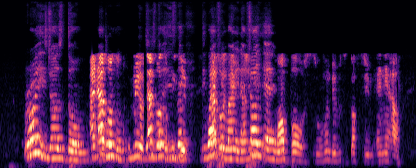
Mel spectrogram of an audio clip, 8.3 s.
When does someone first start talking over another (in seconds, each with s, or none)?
1.8 s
